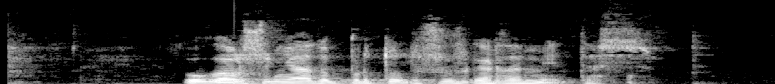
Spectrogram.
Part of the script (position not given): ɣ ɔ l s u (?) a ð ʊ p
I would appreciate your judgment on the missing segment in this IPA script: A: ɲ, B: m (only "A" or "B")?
A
